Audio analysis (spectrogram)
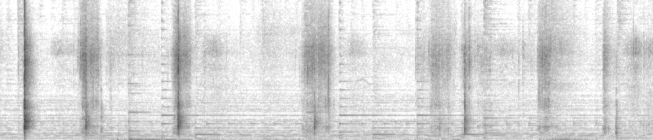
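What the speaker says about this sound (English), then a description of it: "Then I like to finely chop. For this I shall grab my chef's knife" A chef's knife finely chopping onion on a board, with about ten separate, uneven thuds spaced across the stretch, close and fairly quiet, no one talking.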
